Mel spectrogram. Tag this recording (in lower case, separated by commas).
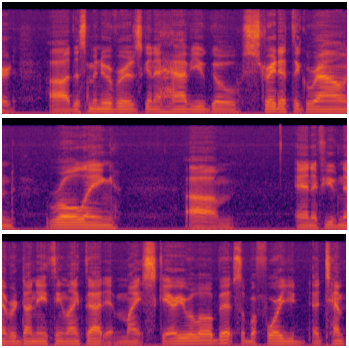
speech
